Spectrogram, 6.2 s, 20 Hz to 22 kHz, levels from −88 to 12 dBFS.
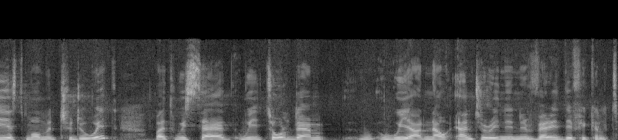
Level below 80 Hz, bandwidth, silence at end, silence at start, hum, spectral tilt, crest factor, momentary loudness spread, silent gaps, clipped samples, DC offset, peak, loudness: -60 dBFS; 16 kHz; 0 s; 0 s; none; -3.5 dB/octave; 12 dB; 10 LU; none; under 0.1%; under 0.1%; -4 dBFS; -17 LUFS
